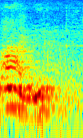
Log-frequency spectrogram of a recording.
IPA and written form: aɪm (I'm)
